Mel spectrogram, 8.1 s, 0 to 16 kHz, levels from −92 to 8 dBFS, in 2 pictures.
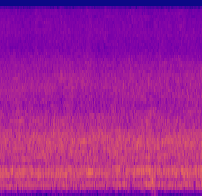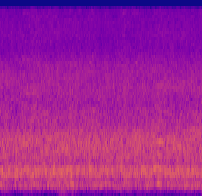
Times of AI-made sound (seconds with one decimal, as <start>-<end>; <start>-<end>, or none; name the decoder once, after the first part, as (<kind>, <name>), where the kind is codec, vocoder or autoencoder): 0.0-8.1 (codec, SNAC)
